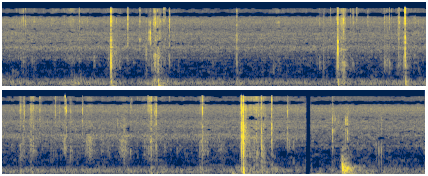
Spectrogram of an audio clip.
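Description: Pencil tracing over the lines of a paper printout taped onto a painted board: short scratches and taps of the lead on paper, irregular and spread through the whole stretch, over a faint hiss.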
